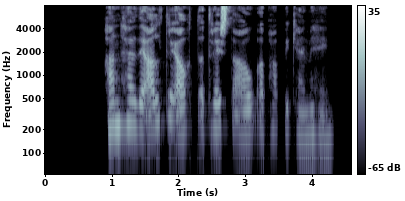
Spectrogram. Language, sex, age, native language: Icelandic, female, 30-39, Icelandic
